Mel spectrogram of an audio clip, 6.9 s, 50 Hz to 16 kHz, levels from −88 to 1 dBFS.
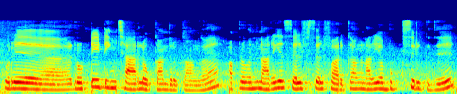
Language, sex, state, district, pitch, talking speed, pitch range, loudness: Tamil, female, Tamil Nadu, Kanyakumari, 200 Hz, 130 wpm, 180-215 Hz, -14 LUFS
